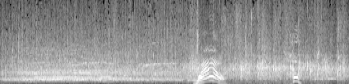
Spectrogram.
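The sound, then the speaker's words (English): An audience at an evening debate event claps loudly and steadily to choose the winners, a dense wash of rowdy applause, with a rising-and-falling whoop cutting through midway and a brief shout of approval near the end. “So, let me hear your rowdy applause.”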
